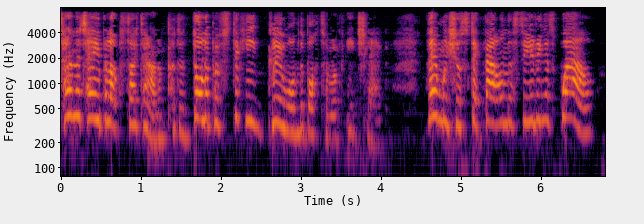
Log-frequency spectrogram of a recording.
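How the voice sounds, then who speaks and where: Shouting in a put-on character voice, the speaker goes at a fairly quick pace and an extremely high pitch. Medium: read story. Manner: excited, bossy, shouting.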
